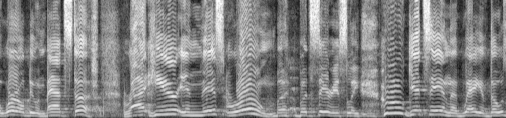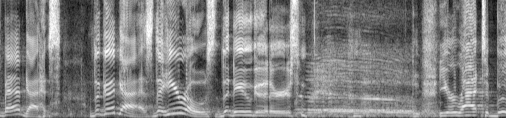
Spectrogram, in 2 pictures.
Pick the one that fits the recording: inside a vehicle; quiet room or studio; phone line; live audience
live audience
